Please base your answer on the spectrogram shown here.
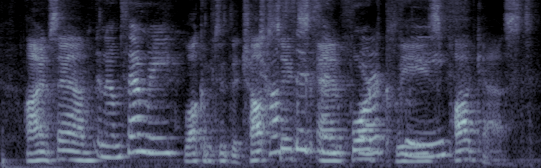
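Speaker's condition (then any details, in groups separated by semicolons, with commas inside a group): No condition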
